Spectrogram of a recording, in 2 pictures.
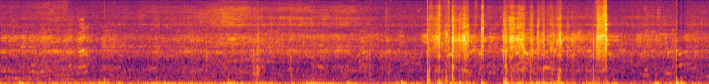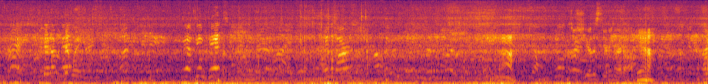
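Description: Indistinct voices of people nearby over a steady low rumble, with a run of sharp knocks and clatter from about eight and a half to twelve seconds in.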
